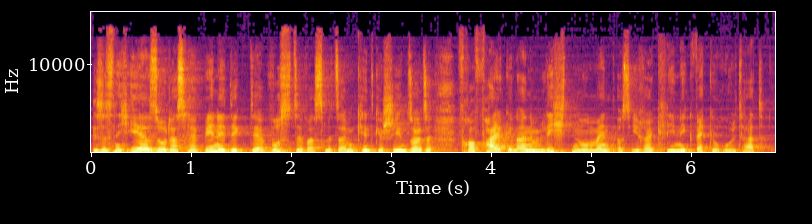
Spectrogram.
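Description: A woman's voice: mid-range voice, fast, mellow, natural voice. An actress playing a tough, relentless female police detective in a German radio crime drama, confrontational and sardonic. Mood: accusing.

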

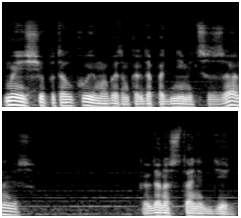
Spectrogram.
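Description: An actor playing a weary, stoic pilot stranded in the desert, narrating gravely and deliberately in an audio play, with music behind him. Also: male voice, a bass voice, lively intonation, mellow, heavily acted. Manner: grave, deliberate, brooding, with pauses. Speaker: actor narrating in first person.

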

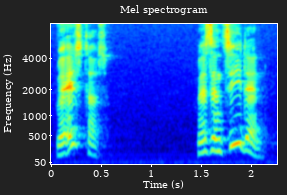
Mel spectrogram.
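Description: A woman's voice: mid-range voice, very animated, a little slow, darkish tone, husky. An actress playing a brusque, callous, gossipy woman tenant in a 1940s German radio drama, blunt, offhand and sardonic. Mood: curt, suspicious.

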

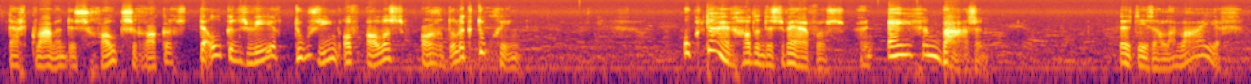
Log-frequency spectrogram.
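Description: Radio play narrator, slow telling, voice moves up and down a lot. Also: medium pitch, wildly swooping pitch, a bit bright. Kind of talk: scripted radio drama narration.

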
